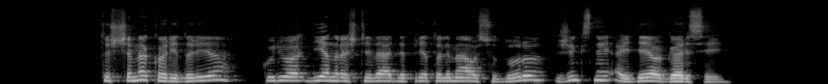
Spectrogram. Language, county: Lithuanian, Vilnius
